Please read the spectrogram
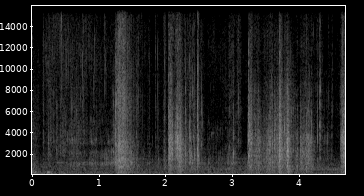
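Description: Milk poured from a small plastic bottle onto cereal rings in a bowl, with a few short rustling noises as the bottle is handled.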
